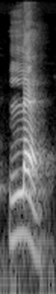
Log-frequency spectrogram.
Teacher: ये बगल से दोनों तरफ से आप हवा बाहर निकालोगे, ल, तभी ल बोलने में आएगा। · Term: पार्श्विक व्यंजन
